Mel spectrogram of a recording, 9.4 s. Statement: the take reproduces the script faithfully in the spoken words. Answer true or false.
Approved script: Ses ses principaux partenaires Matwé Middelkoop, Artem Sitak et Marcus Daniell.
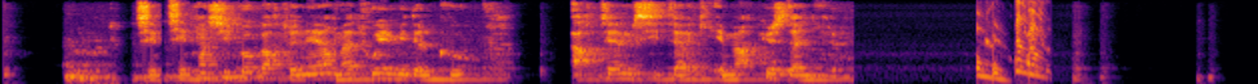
true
